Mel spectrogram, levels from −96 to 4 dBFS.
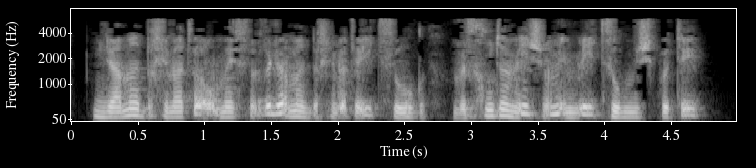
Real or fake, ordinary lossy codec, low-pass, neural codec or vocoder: fake; MP3, 24 kbps; 7.2 kHz; autoencoder, 22.05 kHz, a latent of 192 numbers a frame, VITS, trained on one speaker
